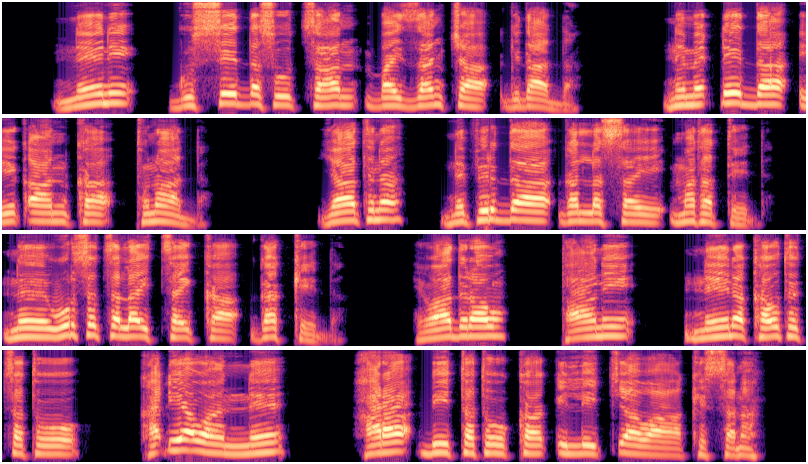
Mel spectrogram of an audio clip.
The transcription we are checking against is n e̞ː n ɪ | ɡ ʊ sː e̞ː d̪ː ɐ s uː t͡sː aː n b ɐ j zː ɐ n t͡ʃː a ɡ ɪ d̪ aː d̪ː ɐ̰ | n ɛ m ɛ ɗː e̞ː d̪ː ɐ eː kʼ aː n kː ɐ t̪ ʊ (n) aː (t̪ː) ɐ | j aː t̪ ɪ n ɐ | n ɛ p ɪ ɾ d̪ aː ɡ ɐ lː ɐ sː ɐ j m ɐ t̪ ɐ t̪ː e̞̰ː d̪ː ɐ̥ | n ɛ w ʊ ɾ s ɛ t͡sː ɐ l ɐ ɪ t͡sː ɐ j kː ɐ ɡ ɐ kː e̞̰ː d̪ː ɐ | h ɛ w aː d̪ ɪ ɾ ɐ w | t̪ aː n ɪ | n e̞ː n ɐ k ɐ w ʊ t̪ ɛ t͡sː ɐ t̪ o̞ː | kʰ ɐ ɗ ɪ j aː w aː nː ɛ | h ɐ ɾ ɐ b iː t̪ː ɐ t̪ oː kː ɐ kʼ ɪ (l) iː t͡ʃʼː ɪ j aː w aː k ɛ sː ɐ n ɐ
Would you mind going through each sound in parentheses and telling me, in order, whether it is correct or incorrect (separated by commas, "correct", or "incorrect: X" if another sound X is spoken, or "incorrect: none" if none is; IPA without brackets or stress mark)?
correct, incorrect: d̪ː, incorrect: lː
